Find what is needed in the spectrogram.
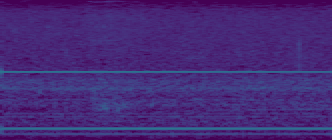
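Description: A tuning fork's tone held soft and steady, with a faint high overtone above the main note.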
